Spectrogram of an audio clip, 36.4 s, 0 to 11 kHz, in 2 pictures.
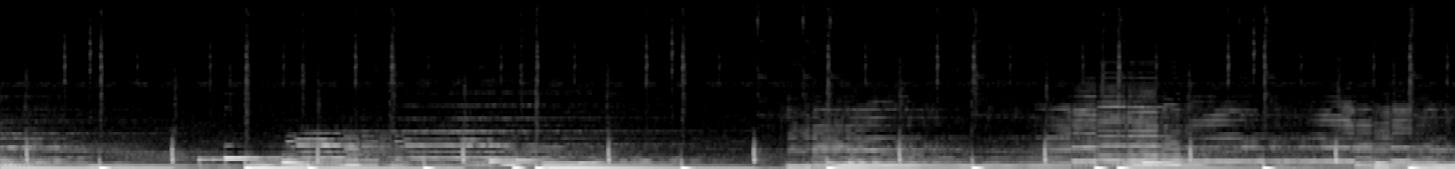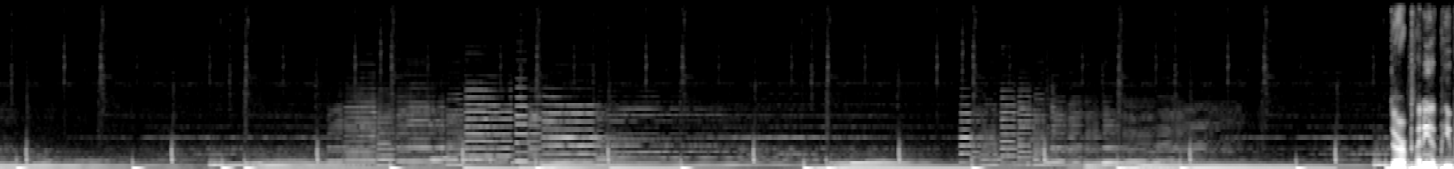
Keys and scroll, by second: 9.1 F1, 11.3 ctrl+v, 23.4 F1.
